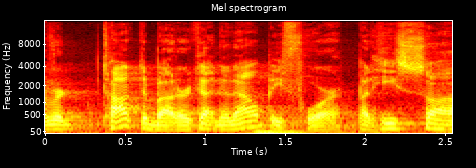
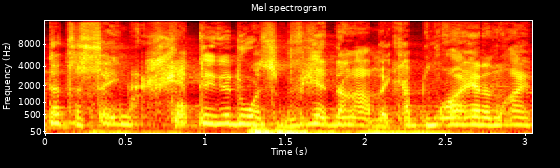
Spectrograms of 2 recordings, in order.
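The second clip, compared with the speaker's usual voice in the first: mock furious shouting, very high-pitched; 12 semitones higher than usual. Retelling the speaker's uncle's outburst during a shared moment, retelling an angry yell. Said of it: "And he's yelling".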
